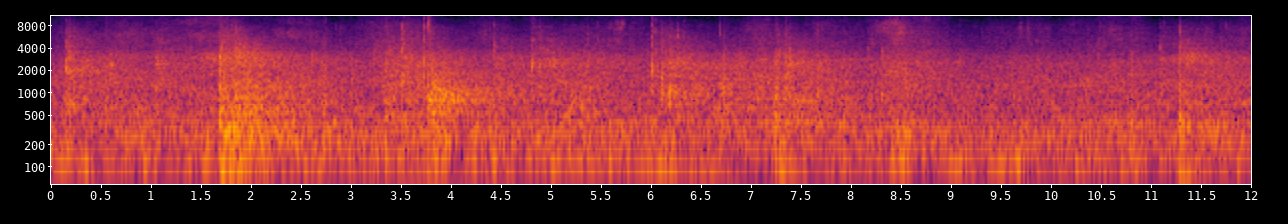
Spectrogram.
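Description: Ice hockey play in an indoor rink: skates scraping the ice under a steady wash of noise, broken by a few sharp knocks of sticks and puck, the loudest about two seconds in and another near the end. Players' voices call out now and then.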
